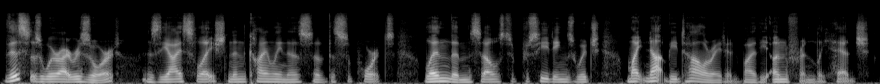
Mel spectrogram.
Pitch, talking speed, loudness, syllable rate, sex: 120 Hz, 175 wpm, -22 LUFS, 5.6 syllables/s, male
